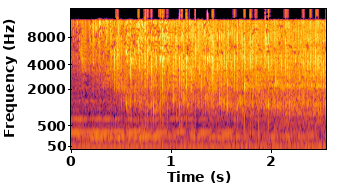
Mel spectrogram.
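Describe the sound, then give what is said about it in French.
Water runs from a tap into a basin in a steady, continuous rush that stays loud and even throughout, with no voices. “Je prends de l'eau, je fais couler de l'eau dans une cuvette. Première chose, l'eau coule dans la cuvette.”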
